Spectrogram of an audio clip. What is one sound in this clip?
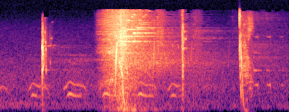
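A bright chime rings as an upgrade completes.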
